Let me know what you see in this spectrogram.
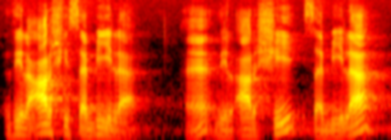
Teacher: Dhil arshi sabila, entre shin et sin, au niveau des points d'articulation, il y a une différence. La lettre shin, elle est prononcée au milieu de la langue et celle sin à l'extrémité de la langue. Donc, ce sont deux points d'articulation très différentes, et très différents du moins, et des traits distinctifs proches.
